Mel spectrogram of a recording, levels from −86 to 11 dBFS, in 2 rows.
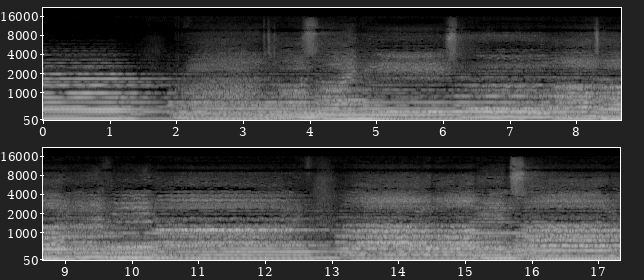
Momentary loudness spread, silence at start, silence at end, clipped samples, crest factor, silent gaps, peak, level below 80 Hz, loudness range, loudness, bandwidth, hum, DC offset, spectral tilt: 6 LU; 0 s; 0 s; under 0.1%; 14 dB; none; -8 dBFS; -28 dBFS; 3 LU; -22 LUFS; 15.5 kHz; none; under 0.1%; -6.5 dB/octave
